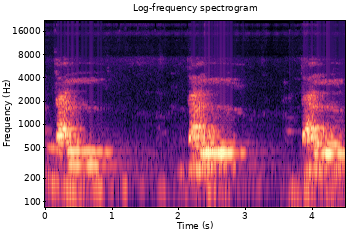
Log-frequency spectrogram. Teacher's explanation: lam punya sifat bainiah sedikit alirkan.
